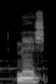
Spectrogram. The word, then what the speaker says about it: Nash: And yeah, if you want to catch me on my own personal Facebook page, Nash Workaholic Bobo, Nash N-A-S-H Workaholic, you know how to spell it, Bobo as in B-O-B-O.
